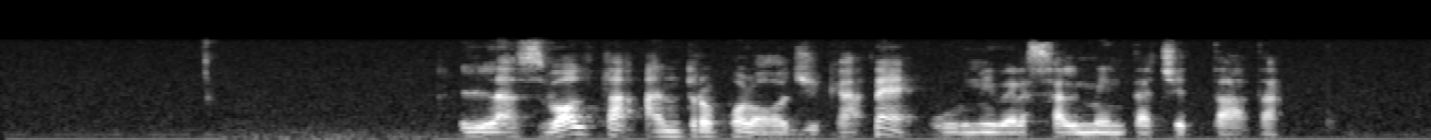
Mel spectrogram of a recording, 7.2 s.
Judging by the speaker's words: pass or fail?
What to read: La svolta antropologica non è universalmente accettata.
fail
